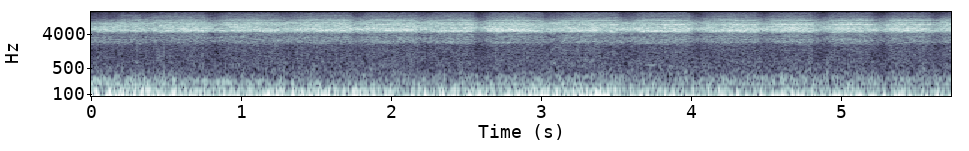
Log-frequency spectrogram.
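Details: Street in Ierapetra, Crete, Greece, filled with the hiss of cicadas, an unbroken high buzzing that pulses about twice a second. A steady low rumble runs underneath.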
